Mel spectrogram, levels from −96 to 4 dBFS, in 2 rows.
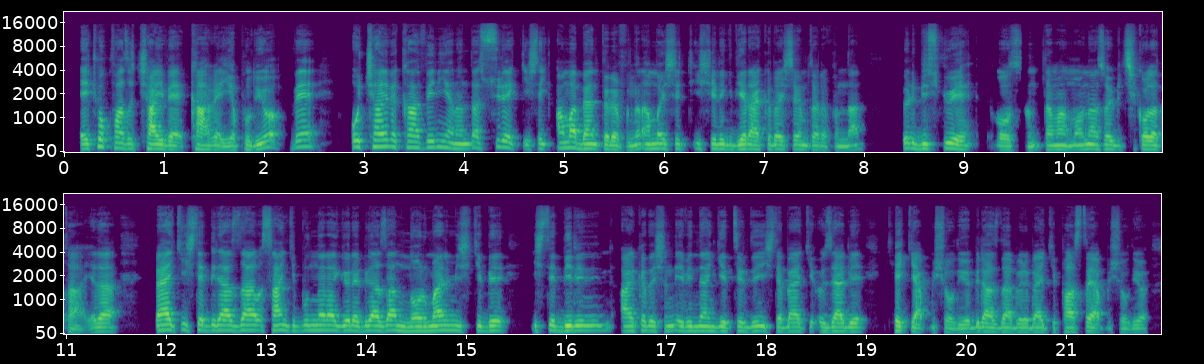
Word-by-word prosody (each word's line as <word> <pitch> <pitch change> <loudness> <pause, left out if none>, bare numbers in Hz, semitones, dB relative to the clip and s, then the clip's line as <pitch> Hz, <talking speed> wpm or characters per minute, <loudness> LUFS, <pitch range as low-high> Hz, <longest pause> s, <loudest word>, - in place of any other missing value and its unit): e, 130 0 +1
çok 190 +7 0
fazla 145 -4 0
çay 125 -2 +4
ve 110 -2 0
kahve 110 -2 +2
yapılıyor 100 +2 0
ve 185 +1 -1 0.3
o 180 -1 +2
çay 185 0 +3
ve 180 -1 -2
kahvenin 165 +1 +1
yanında 130 -5 -1
sürekli, 170 -9 -3
işte, 130 +2 -5
ama 150 -1 +3
ben 130 -1 +3
tarafından 115 -1 0
ama, 130 +1 +1
işte, 130 0 -4
iş 130 -1 -10
yeri 125 -4 0
diğer 125 +1 +4
arkadaşlarım 115 0 -1
tarafından 105 +2 -5 0.4
böyle 140 -3 -1
bisküvi 130 -2 +1 0.2
olsun, 105 - -4
tamam 110 -1 0
mı, 110 - -2
ondan 120 +1 +2
sonra 120 -2 -2
bir 105 - -11
çikolata 110 -7 0
ya 105 - -5
da 115 -2 +1 0.4
belki, 150 +2 +5
işte, 145 +1 -2
biraz 140 -2 +3
daha 145 -1 +4
sanki 140 -2 0
bunlara 140 0 +2
göre 135 -1 +1
biraz 135 -1 +3
daha 140 -1 +5
normalmiş 130 +2 +2
gibi, 130 0 +1 0.2
işte, 130 0 -3
birinin 135 0 +3
arkadaşının 130 +1 -1
evinden 125 -1 +1
getirdiği, 120 +1 0
işte, 120 -2 -4
belki 115 -1 -2
özel 115 0 +1
bir 115 -1 -1 0.3
kek - - +2
yapmış - - -3
oluyor. 95 +2 -3
Biraz 110 -3 0
daha, 110 -2 0
böyle, 110 0 -1
belki 105 -1 -3
pasta 105 +1 0
yapmış 105 -2 -4
oluyor. 95 +1 -6
125 Hz, 180 wpm, -23 LUFS, 115-140 Hz, 0.4 s, belki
